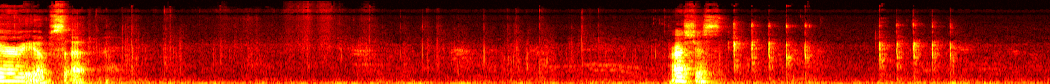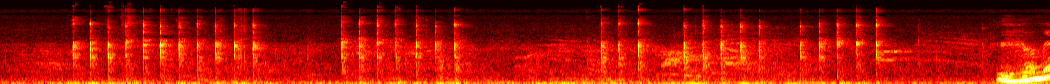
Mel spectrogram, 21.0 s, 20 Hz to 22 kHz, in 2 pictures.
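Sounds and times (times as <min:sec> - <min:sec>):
parrot beak clicking on metal: 0:07.2 - 0:09.7, 0:11.2 - 0:13.2, 0:13.8 - 0:15.3, 0:16.4 - 0:19.5.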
